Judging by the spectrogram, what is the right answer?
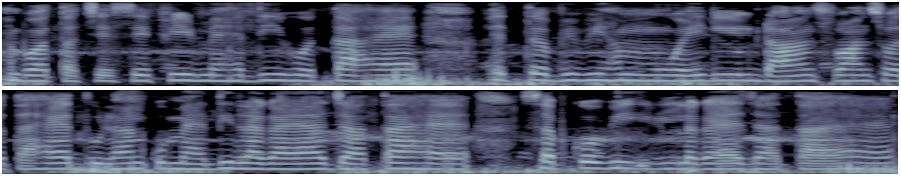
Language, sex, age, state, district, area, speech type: Hindi, female, 18-30, Bihar, Muzaffarpur, rural, spontaneous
